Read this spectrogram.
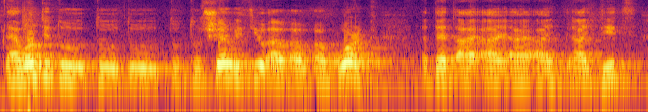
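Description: A man's voice: high voice, steady tone, measured pace, dark tone, dull audio. Hesitant young man, echoey hall. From Albania. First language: Romani. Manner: hesitant, many repeated words and fillers. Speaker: artist panelist. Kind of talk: panel discussion. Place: art gallery room. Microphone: stand mic. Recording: echoey hall, faint noise.

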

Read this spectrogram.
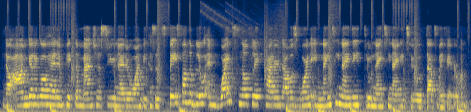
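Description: A woman's voice: medium pitch, fairly even intonation, a little fast, few pauses, a bit bright. A young woman co-hosting a casual sports chat over a video call, upbeat and chatty. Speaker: co-host. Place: home room, video call. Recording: roomy echo, faint music behind.

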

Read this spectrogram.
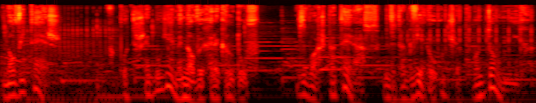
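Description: A man playing a shrewd, sardonic right-hand man to a camp boss, narrating a fantasy audio drama in a measured way. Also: deep voice, very animated. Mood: hushed, persuasive. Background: music.

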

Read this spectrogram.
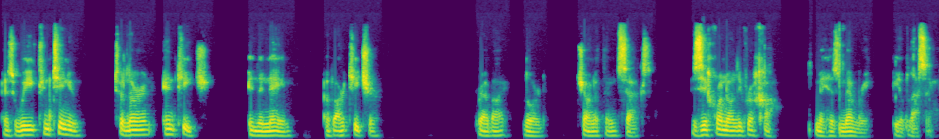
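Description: Male, 60s, solemn tribute speaker; husky, dark tone, measured phrasing over a video call. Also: low-pitched, fairly even intonation, low-quality recording. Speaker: rabbi giving a tribute. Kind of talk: scripted eulogy, read aloud. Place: indoor room at home, video call.

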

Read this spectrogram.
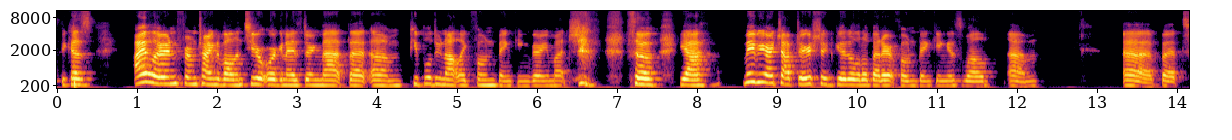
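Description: A young woman giving a rambling, filler-heavy report on a video call from home. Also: a little high. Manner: rambling, many fillers and restarts. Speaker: campaign volunteer reporting back. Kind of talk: casual meeting report. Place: home room. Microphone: laptop webcam video call.

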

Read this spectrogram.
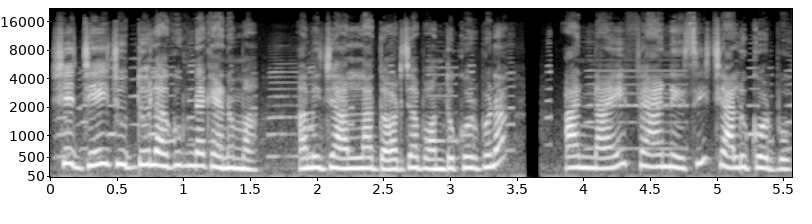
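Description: A woman's voice: sits high, fairly quick, soft background music, close to an everyday voice. A woman voicing an earnest, stubborn young daughter-in-law in a cartoon story, pleading yet firm as she argues. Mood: firmly refusing. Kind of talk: Bengali cartoon story acting.

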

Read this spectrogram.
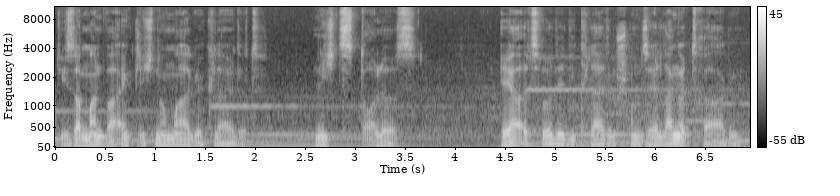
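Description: A man reading a scripted diary story as an audiobook narrator, in a measured, deliberate way with pauses between phrases. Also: very deep voice, animated, gravelly, over music.

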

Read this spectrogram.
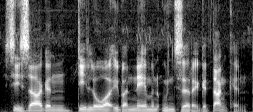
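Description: A man voicing a cocky but wary young male troll sidekick with a drawn-out, boastful and ominous manner, in a fantasy audiobook. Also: on the low side, darkish tone. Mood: serious, ominous.

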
